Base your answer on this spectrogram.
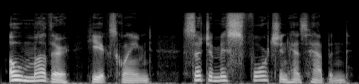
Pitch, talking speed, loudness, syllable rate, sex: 135 Hz, 150 wpm, -18 LUFS, 5.6 syllables/s, male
